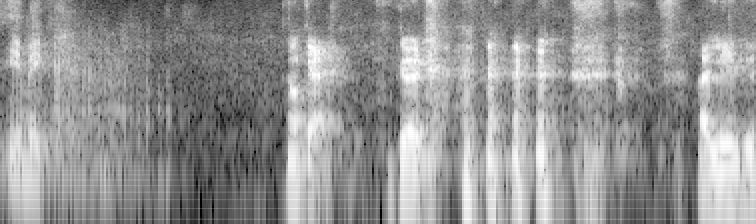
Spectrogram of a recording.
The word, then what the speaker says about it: IMIC: may just interrupt albany sorry the pronunciation is emic okay good i'll leave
